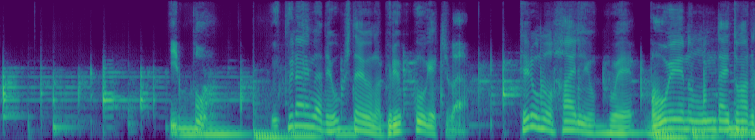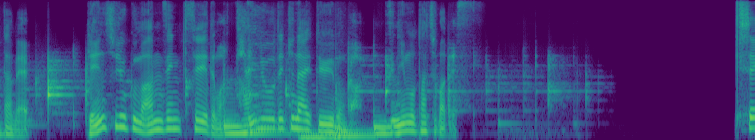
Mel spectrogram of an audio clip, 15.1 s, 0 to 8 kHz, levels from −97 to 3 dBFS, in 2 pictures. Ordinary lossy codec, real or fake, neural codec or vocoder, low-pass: none; fake; codec, 16 kHz, 2 kbps, X-Codec, HuBERT features, trained on balanced general audio; none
